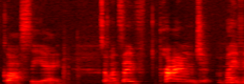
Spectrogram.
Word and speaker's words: Glossier: website just to see how the brand is pronounced and it is glossier so once I've primed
